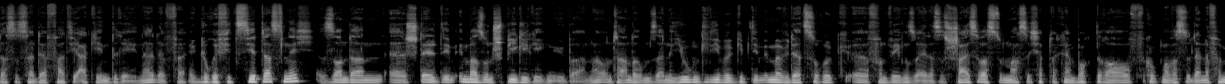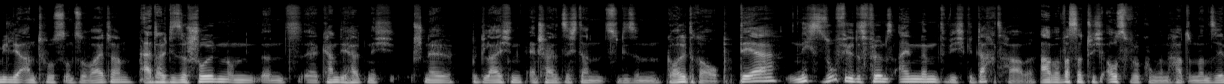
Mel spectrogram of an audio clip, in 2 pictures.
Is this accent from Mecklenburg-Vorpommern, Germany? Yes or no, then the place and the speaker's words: no; Bonn, North Rhine-Westphalia, Germany; Und das ist natürlich als Bonner auch sehr schön zu sehen, denn es sind Originalschauplätze.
